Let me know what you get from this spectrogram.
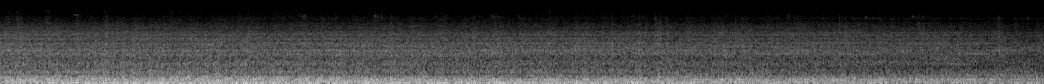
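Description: Norfolk Southern manifest freight train's covered hopper cars rolling past on the rails, a steady low rumble of wheels on track. It fades over the last few seconds as the end of the train passes and draws away.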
